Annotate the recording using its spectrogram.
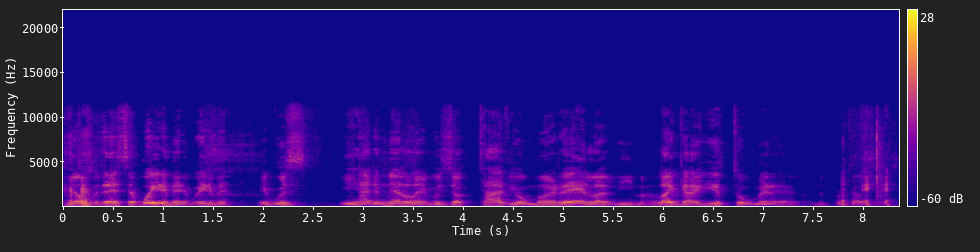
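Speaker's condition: ALS; progressively crippling neurological disorder

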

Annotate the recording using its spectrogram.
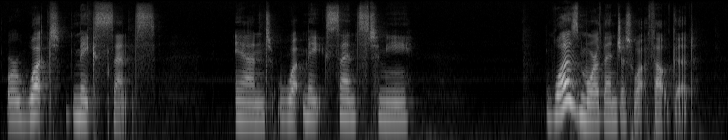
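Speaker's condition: No condition

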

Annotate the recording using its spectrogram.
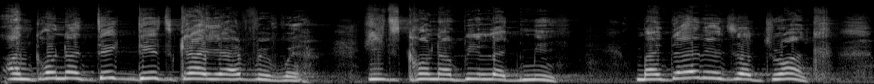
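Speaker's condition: Cerebral palsy; born about two weeks early

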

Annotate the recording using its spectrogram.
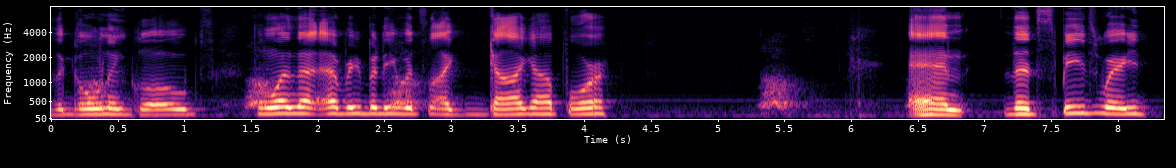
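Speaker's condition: Cerebral palsy; wheelchair user

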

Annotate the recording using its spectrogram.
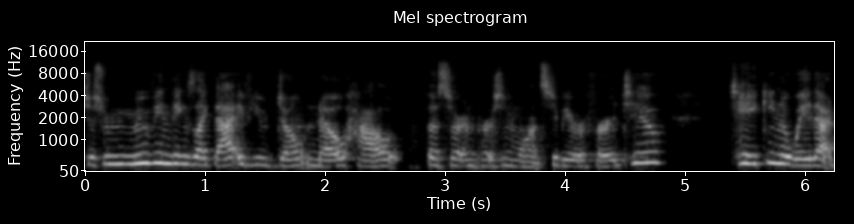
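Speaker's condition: No condition

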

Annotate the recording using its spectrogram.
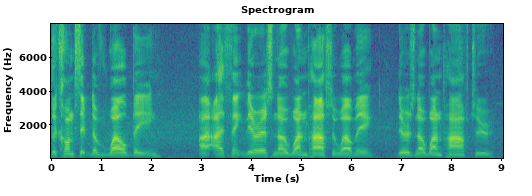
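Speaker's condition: Cerebral palsy; morphine not allowed after it

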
